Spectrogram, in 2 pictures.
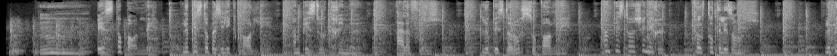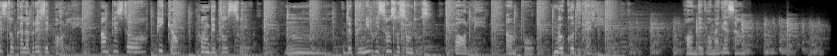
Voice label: Pub Pesto French

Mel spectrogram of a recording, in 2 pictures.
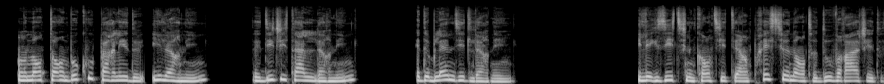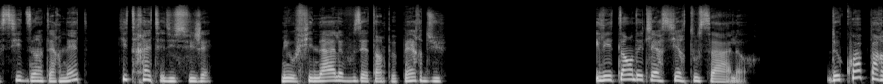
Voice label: ELEARNING

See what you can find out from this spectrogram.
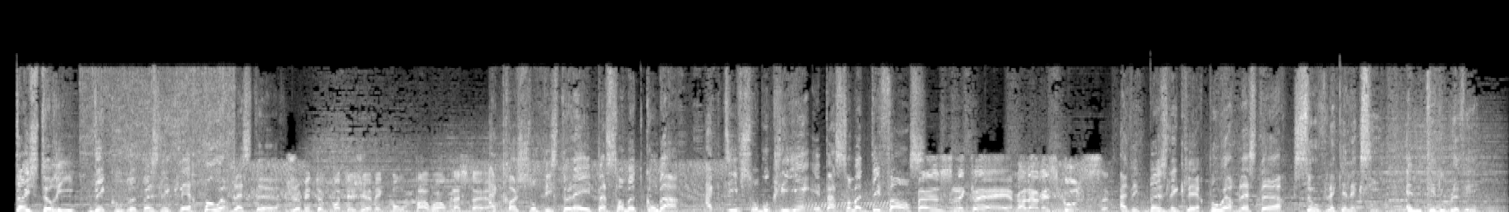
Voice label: TVC Toys French; TOY STORY Power Blaster Buzz

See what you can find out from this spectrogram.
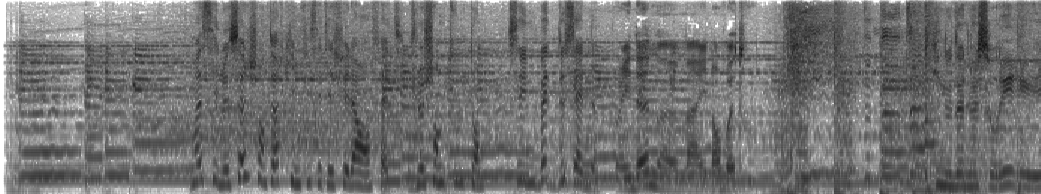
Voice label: Spot

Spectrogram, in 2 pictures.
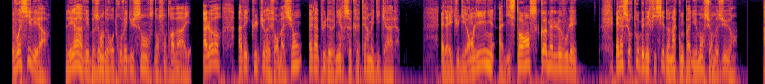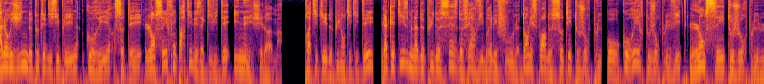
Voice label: French Voice

